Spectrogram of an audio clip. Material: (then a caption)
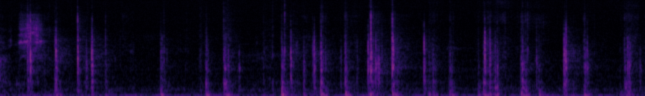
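Cardboard. Fingernails tap rapidly on the front face of a flat, square, white printed cardboard box of Belgian chocolates. Over twenty short, dry, bright clicks come in an uneven patter, each dying away almost at once with no ring.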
